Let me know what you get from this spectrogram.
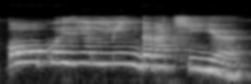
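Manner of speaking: put-on teacher's sarcastic baby talk to a student; ironic sweetness. Shown as a demonstration. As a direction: coo at a pupil with obvious sarcasm. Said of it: "olha o exemplo de ironia".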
